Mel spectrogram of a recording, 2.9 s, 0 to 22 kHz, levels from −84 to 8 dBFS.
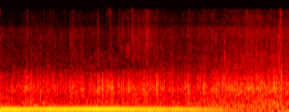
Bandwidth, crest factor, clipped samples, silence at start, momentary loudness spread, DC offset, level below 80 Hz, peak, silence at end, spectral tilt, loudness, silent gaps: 15.5 kHz; 14 dB; under 0.1%; 0 s; 8 LU; under 0.1%; -32 dBFS; -16 dBFS; 0 s; -6.5 dB/octave; -31 LUFS; none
